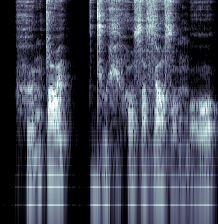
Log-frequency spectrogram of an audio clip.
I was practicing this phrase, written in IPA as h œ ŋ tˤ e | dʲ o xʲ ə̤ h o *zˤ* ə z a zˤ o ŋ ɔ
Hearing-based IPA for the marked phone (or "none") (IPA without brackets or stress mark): zˤ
